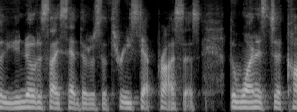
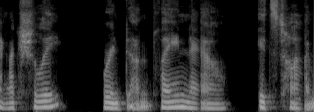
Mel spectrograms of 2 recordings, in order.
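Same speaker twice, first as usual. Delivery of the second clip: lowered voice, quieter; 5 dB quieter than usual. Showing parents how to end playtime with excited children, in a lowered voice. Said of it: "notice I'm lowering my voice".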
